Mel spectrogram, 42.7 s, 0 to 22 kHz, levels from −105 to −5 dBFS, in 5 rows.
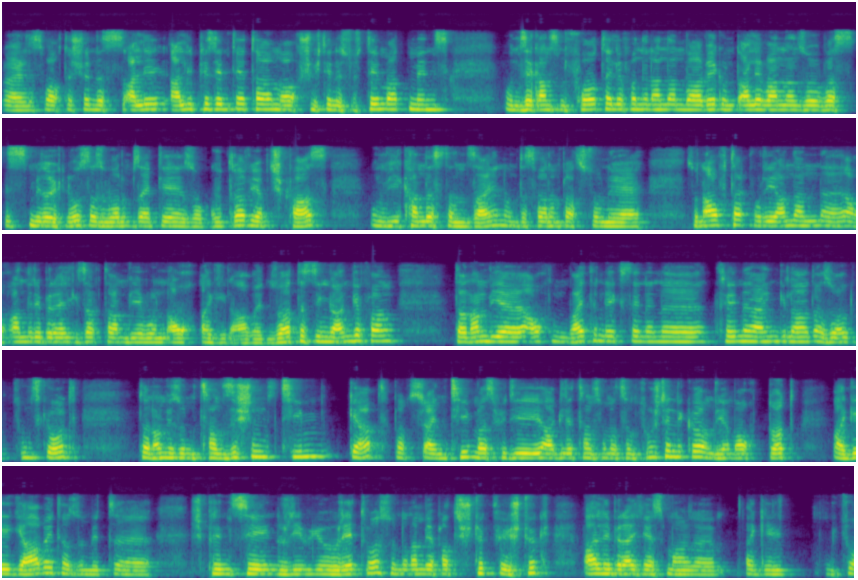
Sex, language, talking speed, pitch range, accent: male, German, 190 wpm, 155-175 Hz, German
